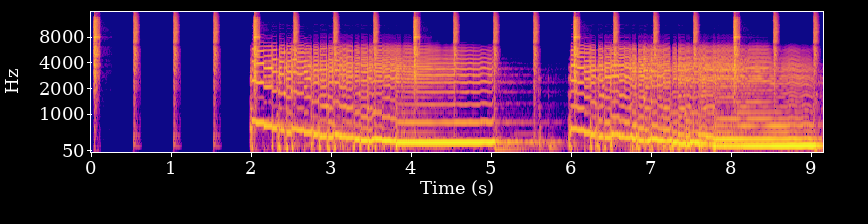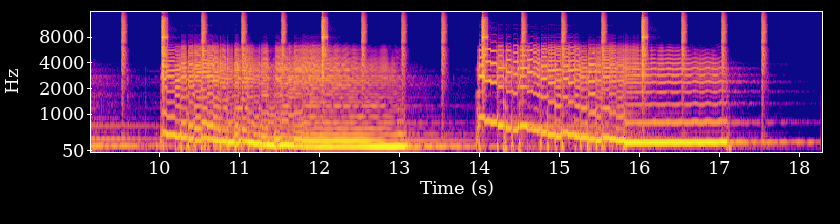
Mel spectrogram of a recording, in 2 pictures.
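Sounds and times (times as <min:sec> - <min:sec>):
speed development instrumental lick: 0:01.5 - 0:18.1.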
